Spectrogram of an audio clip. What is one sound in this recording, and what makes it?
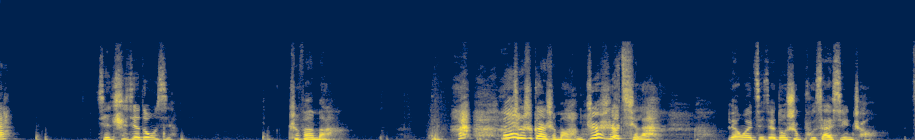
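Another young woman speaks urgently, close by.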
